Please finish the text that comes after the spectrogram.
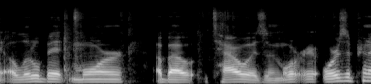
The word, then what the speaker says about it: Taoism: or is it PR is it pronounced Daoism? I've I've heard it pronounced both different ways. It's I mean, it's technically it's kind of like between a D and a T, so it's sort of like close enough.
